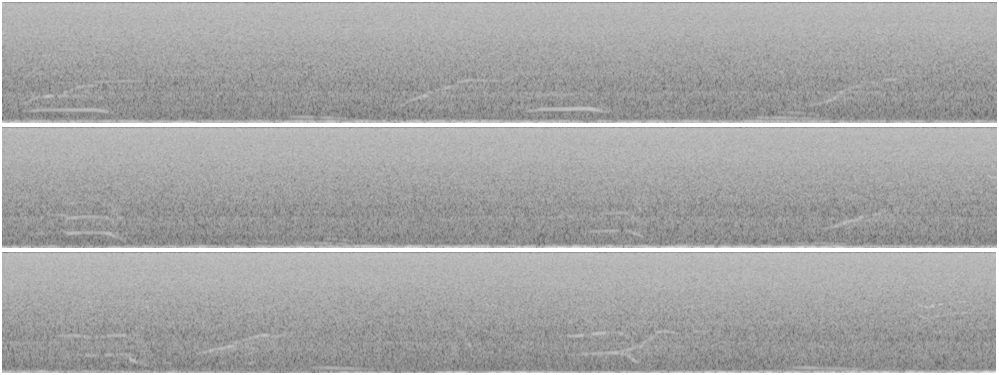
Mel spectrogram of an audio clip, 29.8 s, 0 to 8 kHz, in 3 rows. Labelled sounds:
0.6	0.9	humpback whale, 0.80 to 0.96 kHz
4.3	4.9	humpback whale, 0.80 to 1.1 kHz
8.4	8.6	humpback whale, 0.80 to 0.96 kHz
10.4	10.9	humpback whale, 0.80 to 0.86 kHz
20.5	21.2	humpback whale, 0.86 to 0.99 kHz
22.2	22.6	humpback whale, 0.80 to 0.99 kHz

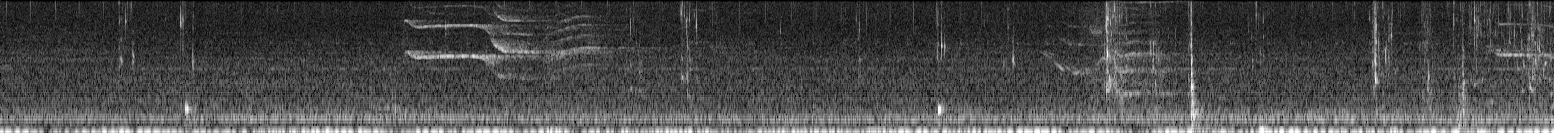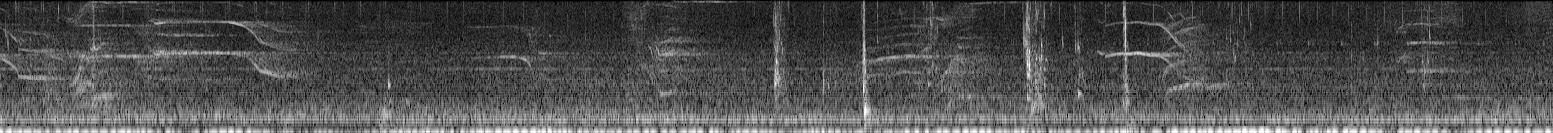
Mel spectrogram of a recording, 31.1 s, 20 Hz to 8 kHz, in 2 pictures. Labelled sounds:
4.1	6.1	killer whale, southern Alaska resident, 0.92 to 8.0 kHz
10.4	11.8	killer whale, southern Alaska resident, 0.32 to 5.3 kHz
14.8	18.7	killer whale, southern Alaska resident, 0.41 to 8.0 kHz
20.1	21.3	killer whale, southern Alaska resident, 0.64 to 4.8 kHz
21.7	23.3	killer whale, southern Alaska resident, 0.60 to 8.0 kHz
24.0	25.9	killer whale, southern Alaska resident, 0.41 to 8.0 kHz
26.5	27.9	killer whale, southern Alaska resident, 0.50 to 7.8 kHz
29.4	30.2	killer whale, southern Alaska resident, 1.1 to 8.0 kHz

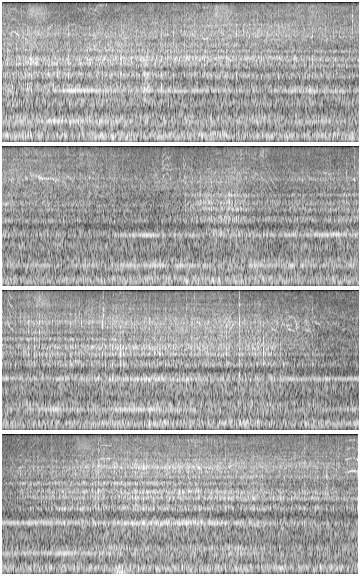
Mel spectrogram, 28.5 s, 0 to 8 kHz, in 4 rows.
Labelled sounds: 1.9	2.1	Pacific white-sided dolphin, 7.2 to 7.5 kHz
7.7	8.3	Pacific white-sided dolphin, 3.5 to 4.2 kHz
19.3	19.7	Pacific white-sided dolphin, 5.9 to 6.3 kHz
23.4	23.7	Pacific white-sided dolphin, 4.5 to 6.3 kHz

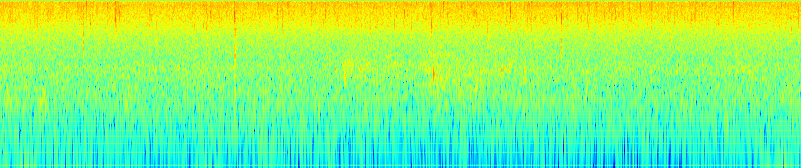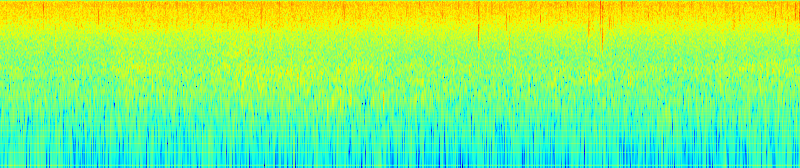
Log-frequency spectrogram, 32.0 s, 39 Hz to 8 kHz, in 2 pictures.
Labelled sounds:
10.0	10.3	water noise, 0.81 to 1.2 kHz

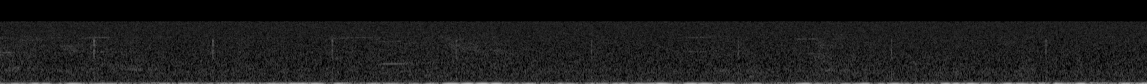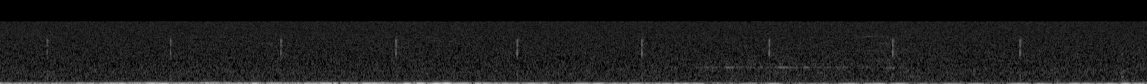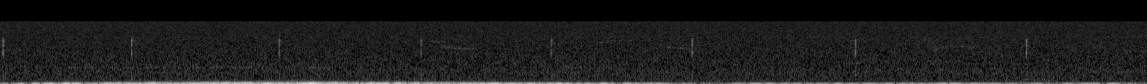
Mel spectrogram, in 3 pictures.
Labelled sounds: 0.8	1.1	killer whale, northern resident, G clan, GG subclan, call N28, 3.3 to 3.6 kHz
3.3	4.1	killer whale, northern resident, G clan, GG subclan, call N28, 0.90 to 3.5 kHz
27.4	27.7	killer whale, northern resident, G clan, GG subclan, call N23ii, 1.9 to 2.3 kHz
29.6	29.8	killer whale, northern resident, G clan, GG subclan, call N23ii, 2.0 to 2.3 kHz
32.4	32.6	killer whale, northern resident, G clan, GG subclan, call N23ii, 2.2 to 2.4 kHz

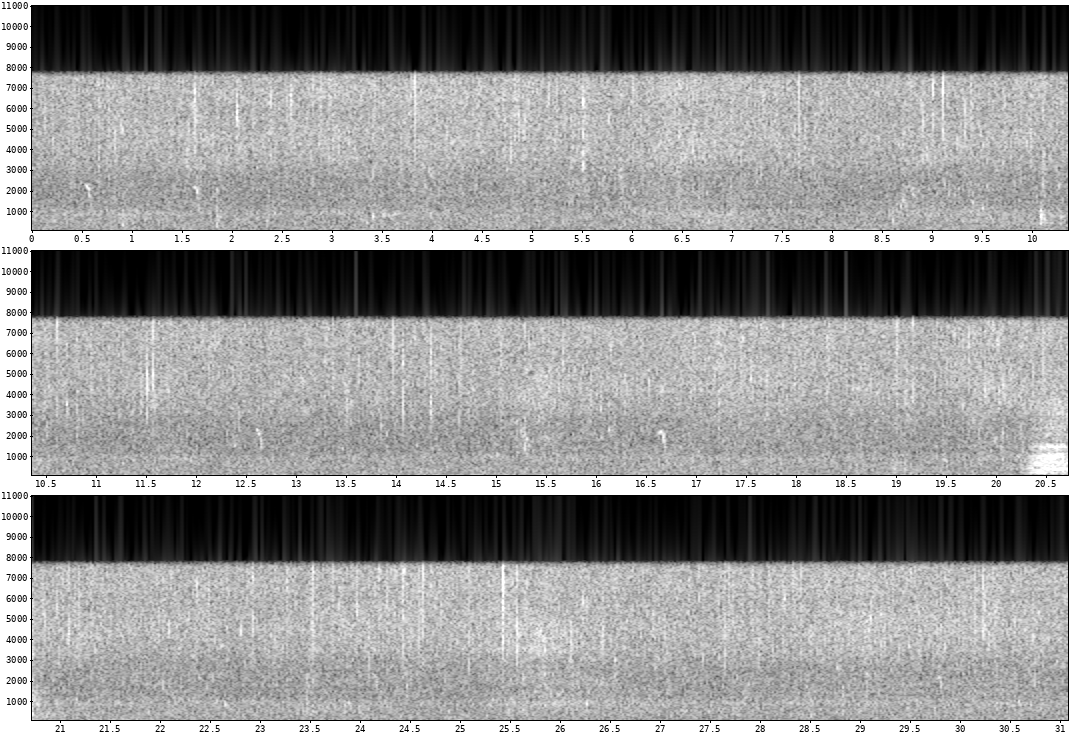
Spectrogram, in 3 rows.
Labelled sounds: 20.3	20.7	croaking sound likely from a nearby submerged object, 1.3 to 1.6 kHz

